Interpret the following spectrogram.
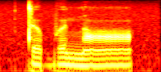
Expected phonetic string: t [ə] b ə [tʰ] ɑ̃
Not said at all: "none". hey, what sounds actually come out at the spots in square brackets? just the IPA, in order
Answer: ə, n

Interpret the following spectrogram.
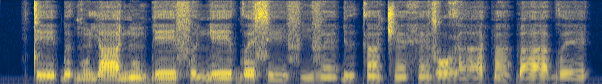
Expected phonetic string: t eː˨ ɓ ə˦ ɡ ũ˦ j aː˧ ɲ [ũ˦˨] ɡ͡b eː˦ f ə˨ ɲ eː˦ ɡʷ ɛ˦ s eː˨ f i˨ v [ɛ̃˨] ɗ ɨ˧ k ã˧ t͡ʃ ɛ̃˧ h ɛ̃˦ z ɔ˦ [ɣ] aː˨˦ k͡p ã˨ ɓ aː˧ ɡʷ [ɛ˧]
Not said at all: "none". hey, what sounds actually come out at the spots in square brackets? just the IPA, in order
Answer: ũ˦˨, ɛ̃˨, ɣ, ɛ˧

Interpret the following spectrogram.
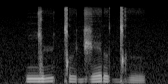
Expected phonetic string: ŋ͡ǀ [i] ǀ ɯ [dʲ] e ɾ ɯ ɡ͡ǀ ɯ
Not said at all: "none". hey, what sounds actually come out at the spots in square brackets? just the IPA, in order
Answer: y, d͡ʒ

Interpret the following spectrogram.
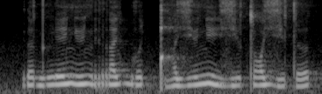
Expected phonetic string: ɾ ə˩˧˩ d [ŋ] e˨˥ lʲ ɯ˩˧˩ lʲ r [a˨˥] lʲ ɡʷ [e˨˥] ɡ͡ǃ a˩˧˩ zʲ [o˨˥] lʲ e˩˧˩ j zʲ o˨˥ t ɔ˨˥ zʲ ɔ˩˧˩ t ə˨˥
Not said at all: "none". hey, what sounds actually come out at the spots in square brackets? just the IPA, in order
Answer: ŋ, a˨˥, e˩˧˩, o˨˥

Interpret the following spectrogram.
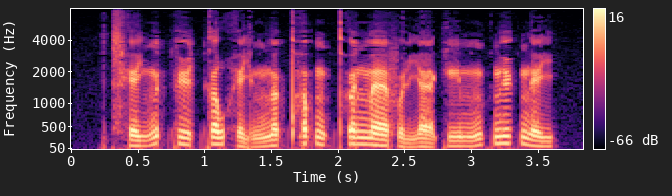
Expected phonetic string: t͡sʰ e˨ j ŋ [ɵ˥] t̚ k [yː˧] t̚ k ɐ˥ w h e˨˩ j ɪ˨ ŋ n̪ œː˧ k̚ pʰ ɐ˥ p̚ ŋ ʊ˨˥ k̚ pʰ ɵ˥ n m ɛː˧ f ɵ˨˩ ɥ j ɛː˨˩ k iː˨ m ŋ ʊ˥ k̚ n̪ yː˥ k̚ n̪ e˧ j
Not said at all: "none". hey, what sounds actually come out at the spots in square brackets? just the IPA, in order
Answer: ɵ˥, yː˧

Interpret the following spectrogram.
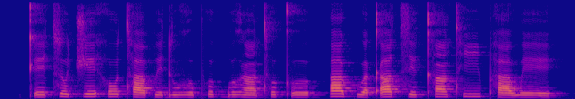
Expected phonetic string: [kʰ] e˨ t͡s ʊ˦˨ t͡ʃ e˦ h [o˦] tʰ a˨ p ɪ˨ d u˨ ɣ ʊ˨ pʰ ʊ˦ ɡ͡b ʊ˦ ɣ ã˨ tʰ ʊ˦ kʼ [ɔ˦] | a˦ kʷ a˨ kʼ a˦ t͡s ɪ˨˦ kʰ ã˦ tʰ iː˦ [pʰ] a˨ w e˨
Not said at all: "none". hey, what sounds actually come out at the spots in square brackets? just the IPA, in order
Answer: kʼ, o˦, ʊ˦, pʰ

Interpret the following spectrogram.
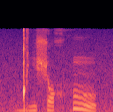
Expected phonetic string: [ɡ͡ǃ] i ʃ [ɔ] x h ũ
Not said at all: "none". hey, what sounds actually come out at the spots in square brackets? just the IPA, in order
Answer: ɡ͡ǃ, ɔ

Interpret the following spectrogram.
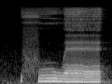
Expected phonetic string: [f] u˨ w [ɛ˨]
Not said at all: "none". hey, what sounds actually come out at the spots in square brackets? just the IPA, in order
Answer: f, ɛ˨

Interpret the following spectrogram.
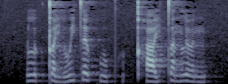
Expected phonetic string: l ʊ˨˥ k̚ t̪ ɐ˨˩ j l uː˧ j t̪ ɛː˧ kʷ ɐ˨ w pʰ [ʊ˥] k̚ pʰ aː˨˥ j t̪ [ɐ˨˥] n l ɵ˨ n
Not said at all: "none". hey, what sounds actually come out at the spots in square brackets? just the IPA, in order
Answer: ʊ˨˥, ɐ˨˧

